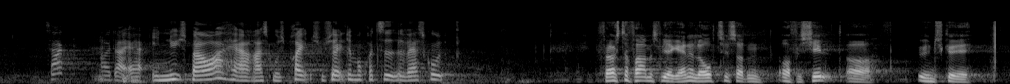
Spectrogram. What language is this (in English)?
Danish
